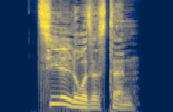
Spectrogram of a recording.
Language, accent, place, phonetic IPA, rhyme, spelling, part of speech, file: German, Germany, Berlin, [ˈt͡siːlˌloːzəstn̩], -iːlloːzəstn̩, ziellosesten, adjective, De-ziellosesten.ogg
- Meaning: 1. superlative degree of ziellos 2. inflection of ziellos: strong genitive masculine/neuter singular superlative degree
